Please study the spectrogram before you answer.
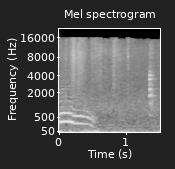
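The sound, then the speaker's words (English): A female Eurasian eagle owl gives a single deep hoot that dips slightly in pitch as it ends, followed by quieter background noise. “And she is an owl. I can identify that much. What kind of owl? This is called a Eurasian eagle owl, and that's the largest species of owl in the world. It really sounds as though she's saying, who?”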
